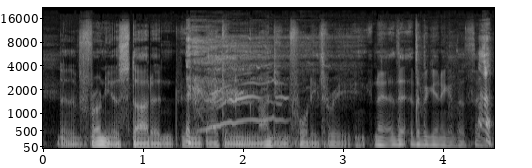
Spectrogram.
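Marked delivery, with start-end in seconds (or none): 0.3-3.1 very loud, booming, swooping radio announcer voice. Speaker recalls the company history line they used to say, radio announcer voice. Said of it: "That was your radio voice".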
